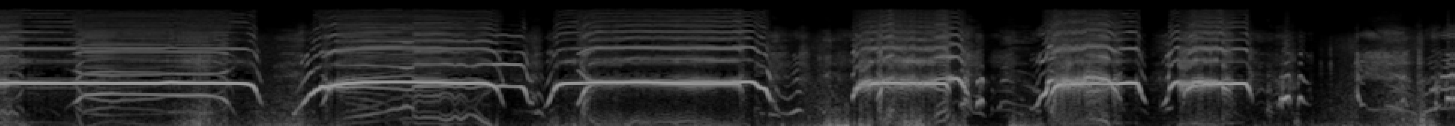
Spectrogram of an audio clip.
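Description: Two young women screaming on a slingshot reverse-bungee thrill ride: a series of about six long, high-pitched screams, each held up to two seconds, the later ones shorter. They are screams of thrill and delight rather than fear.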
